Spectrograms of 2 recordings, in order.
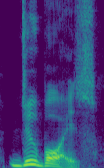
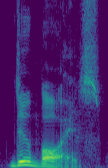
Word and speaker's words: Dubois: Okay, and there's a town up in Wyoming that, for all the world, is Dubois in French. But the residents there put the emphasis on the first syllable, Dubois. Dubois.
